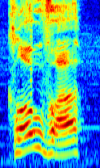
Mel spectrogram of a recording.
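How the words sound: The final r is dropped, Boston style. "Clova in the traditional Boston accent"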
